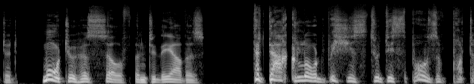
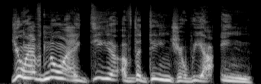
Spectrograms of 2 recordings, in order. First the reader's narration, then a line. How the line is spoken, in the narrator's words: shrieked Bellatrix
